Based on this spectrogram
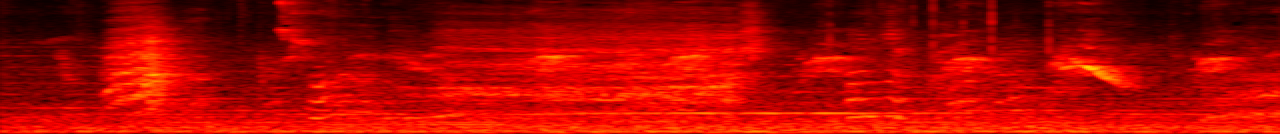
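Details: Bare-eyed cockatoo (little corella, Cacatua sanguinea), a quiet, laid-back male pet, gives harsh, raspy squawks and chattering, almost speech-like mutterings in irregular bursts over a steady low background hum.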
